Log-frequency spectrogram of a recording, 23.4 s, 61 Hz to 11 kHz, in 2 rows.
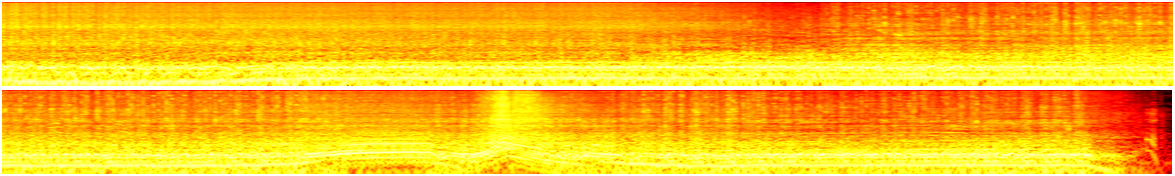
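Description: A 1977 Plymouth Volare Super Stock car's engine idles with a steady, loud, deep rumble, then is blipped into one short sharp rev before settling back to idle.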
